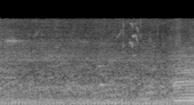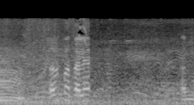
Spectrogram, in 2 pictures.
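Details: Hallikar oxen at the Badavanahalli cattle fair, with buyer and seller present; a single low, steady moo of about half a second rises briefly above people talking and general fair noise.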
